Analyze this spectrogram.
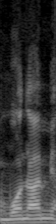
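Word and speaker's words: mon ami: 모나미 모나미 하지를 않고 모나미 하는 이유는 프랑스어에는 여는 규칙이 있어서 처음 하고 몸이 왔을 때는 점과 몸을 같이 붙여서 한 음으로 발음한다 그래서 모나미라고 읽는다 이렇게 하시면 되겠어요 자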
